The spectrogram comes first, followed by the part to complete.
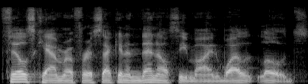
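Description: A very clean recording with a silent background captures a man with a very deep, low pitch. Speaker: podcast co-host. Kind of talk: casual chat.

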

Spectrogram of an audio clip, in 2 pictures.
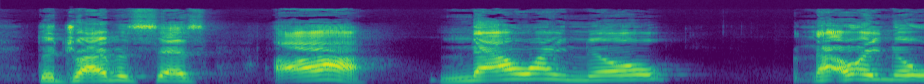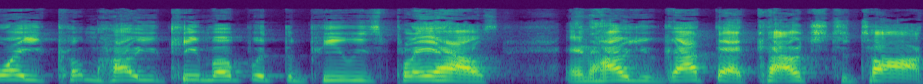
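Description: A man speaks slowly-ish, at a fairly slow pace with a high pitch. His ordinary pitch variation comes through a very clean recording with a silent background. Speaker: podcast host and limo driver storyteller. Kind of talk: storytelling narration.

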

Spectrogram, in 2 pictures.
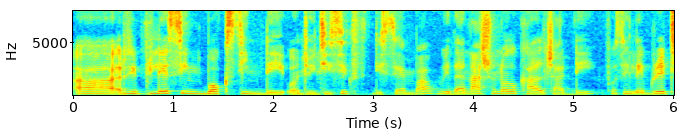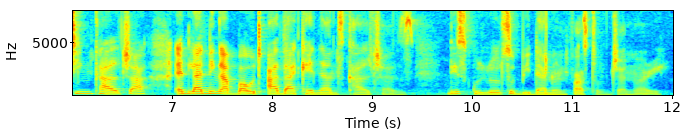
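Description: Somewhat breathy, a woman speaks at a moderate pace. Her pitch is fairly low, with fairly even intonation. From Kenya. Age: 20s. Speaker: podcast co-host. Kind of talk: casual chat.

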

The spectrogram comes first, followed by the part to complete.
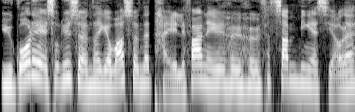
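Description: Speech comes at a very fast pace on a very clean recording with a silent background. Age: young. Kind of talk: religious talk explaining song lyrics.

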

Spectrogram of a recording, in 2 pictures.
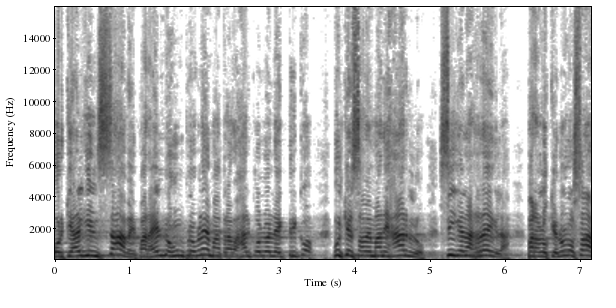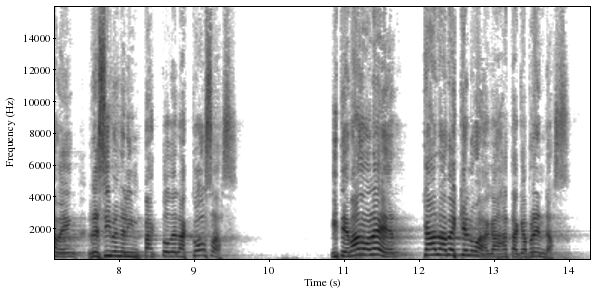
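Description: A man with an extremely high pitch uses a raised, projected voice, bright and sharp in tone, at a moderate pace. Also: ordinary pitch variation. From Puerto Rico. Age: 50s. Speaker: pastor. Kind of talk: sermon.

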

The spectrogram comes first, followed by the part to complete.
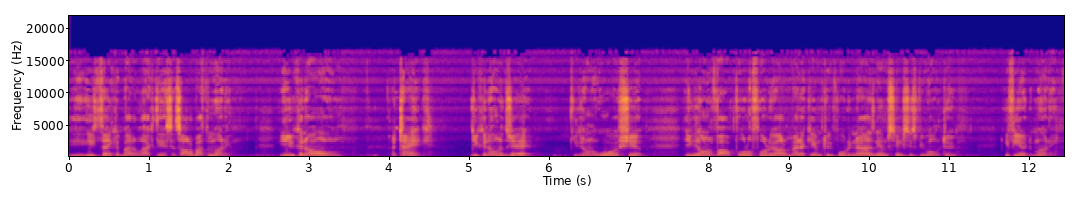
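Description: With an East Texas accent, a man speaks at a medium pitch, his voice swinging very widely up and down. He leaves long, frequent pauses. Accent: East Texas drawl. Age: 40s. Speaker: political candidate and trucking business owner. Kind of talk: casual political chat.

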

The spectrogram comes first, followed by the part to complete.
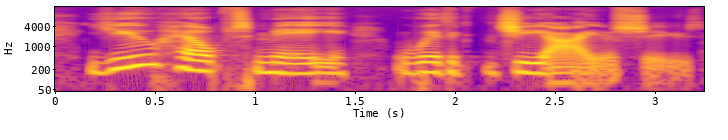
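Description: A Southern US accent in a very clean recording with a silent background. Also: woman. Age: 50s. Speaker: chef and podcast host. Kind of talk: casual interview chat.

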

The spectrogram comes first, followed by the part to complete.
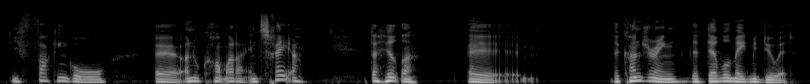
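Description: A man's dark, mellow tone at a fairly slow pace, broken by long, frequent pauses. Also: medium pitch for a man, ordinary pitch variation, dry, close sound with no echo. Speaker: podcast co-host, student. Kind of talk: casual chat.

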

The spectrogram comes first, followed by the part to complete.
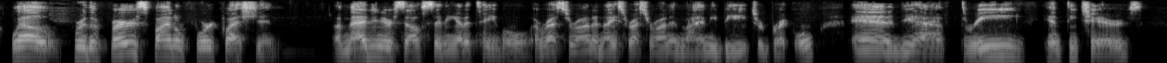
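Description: Here is a man with an unremarkable speaking voice and a fairly high pitch. He talks at a fairly slow pace with lively intonation. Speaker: podcast co-host. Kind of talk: interview conversation.

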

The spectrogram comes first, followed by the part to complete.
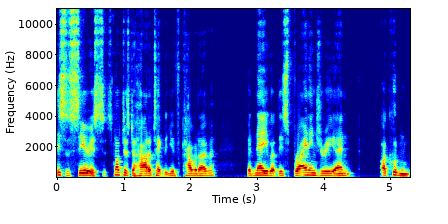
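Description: The recording is very clean, with a silent background. A man with an Australian accent talks at a very fast pace in a dark, mellow tone. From Australia, New South Wales. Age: 60s. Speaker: retired banker. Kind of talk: interview, life story.

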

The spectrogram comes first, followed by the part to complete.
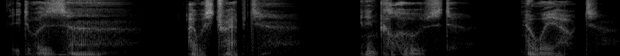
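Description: A man puts on a character voice, very deep and raspy, speaking quietly at a fairly slow pace with long, frequent pauses. His pitch swings very widely, and the sound is dry and close with no echo. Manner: quiet, halting, withdrawn.

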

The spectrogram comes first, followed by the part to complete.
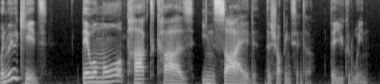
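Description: Very slowly, a man speaks at a medium pitch, with very wide pitch swings and big shifts in loudness. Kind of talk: casual comedy chat.

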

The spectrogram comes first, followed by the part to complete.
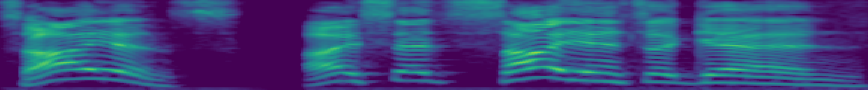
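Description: A put-on character voice sits at a fairly high pitch on a very clean recording with a silent background. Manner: goofy, exaggerated.

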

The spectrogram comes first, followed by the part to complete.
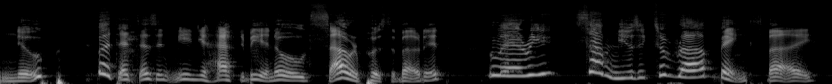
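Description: Putting on a character voice, a woman speaks at a fairly high pitch with very wide pitch swings. Her pace is fairly slow. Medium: audio drama. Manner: sweetly folksy and cheeky.

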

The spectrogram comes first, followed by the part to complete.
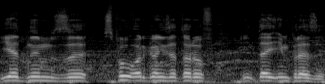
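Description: There is noticeable background noise behind a man speaking at a fairly high pitch. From Poland. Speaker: festival co-organizer. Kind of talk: interview. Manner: hesitant, many fillers.

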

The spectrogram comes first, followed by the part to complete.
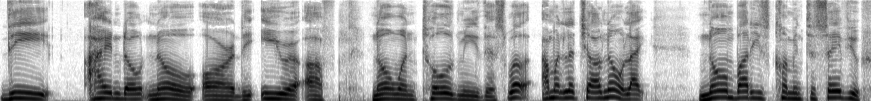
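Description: A man speaks at a fairly slow pace in a dark, mellow tone with ordinary pitch variation and very even loudness. The recording is very clean, with a silent background. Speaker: consumer law expert. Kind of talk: interview explaining consumer law. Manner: animated.

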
